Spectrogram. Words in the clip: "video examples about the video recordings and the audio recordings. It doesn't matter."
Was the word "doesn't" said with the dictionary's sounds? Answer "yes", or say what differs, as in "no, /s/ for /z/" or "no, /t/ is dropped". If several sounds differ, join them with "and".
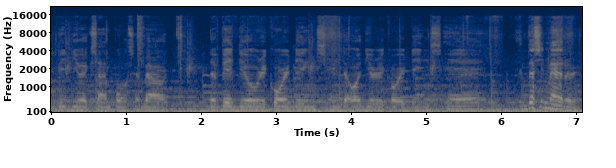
no, /s/ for /z/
